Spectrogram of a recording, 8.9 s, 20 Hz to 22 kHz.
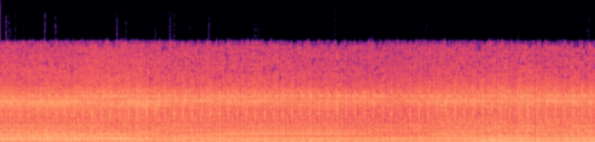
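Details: Audi A4 B6 1.9 TDI AWX diesel at idle, noisy since replacing injector O-rings and copper washers; cold-start smoke gone but power seems lost: sharp regular metallic rattle about two to three knocks per second. Cause unclear.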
